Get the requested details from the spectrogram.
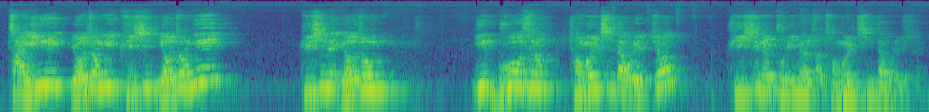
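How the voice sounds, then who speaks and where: A man preaching a Sunday-school sermon, telling a Bible story with lively animation and quizzing the children by name. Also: high-pitched, normal speed, far from the mic. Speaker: children's pastor. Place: church hall. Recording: roomy church hall, voice from afar.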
